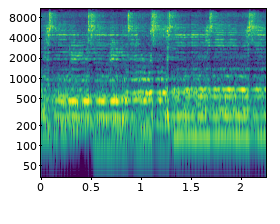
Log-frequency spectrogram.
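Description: Instrumental break of a Soviet pop-folk song played back from a reel-to-reel tape recorder: sustained keyboard chords over a steady ticking beat, with no singing.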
